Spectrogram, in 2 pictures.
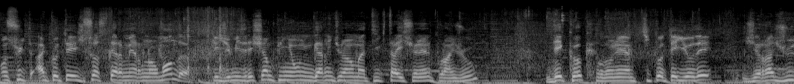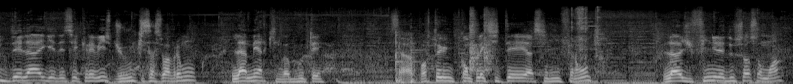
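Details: Adult male speaker; normal speech.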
